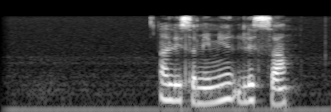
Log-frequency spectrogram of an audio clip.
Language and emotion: Russian, neutral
